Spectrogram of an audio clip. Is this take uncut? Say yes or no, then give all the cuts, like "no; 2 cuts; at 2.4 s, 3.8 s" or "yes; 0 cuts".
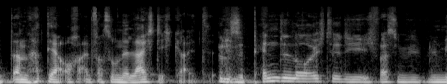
no; 1 cut; at 2.2 s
